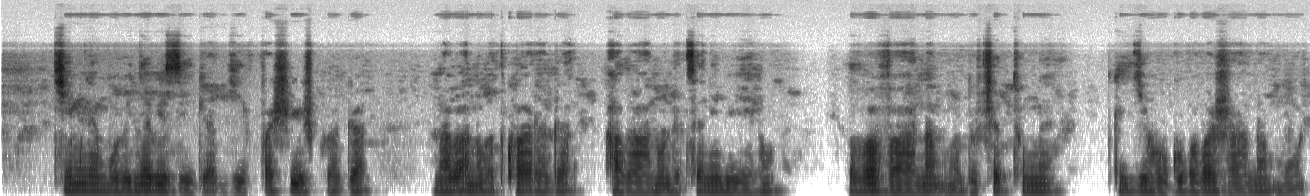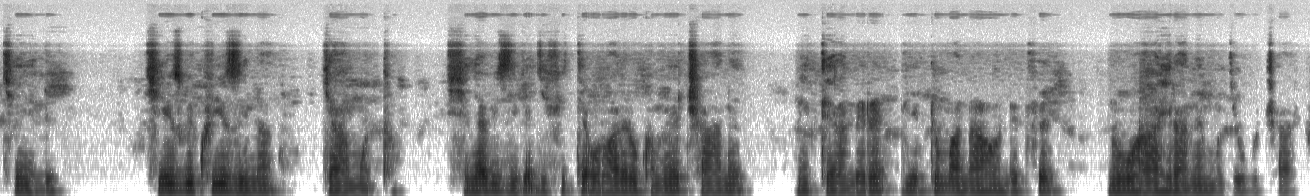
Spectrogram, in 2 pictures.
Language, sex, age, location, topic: Kinyarwanda, female, 50+, Musanze, government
